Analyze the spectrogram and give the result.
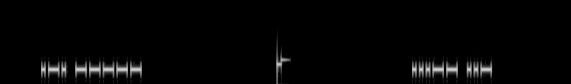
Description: Morse code, heard as a keyed tone, about 35 wpm, 700 Hz. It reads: R0 3U
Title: Single-Letter Single-Number 35wpm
